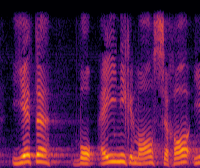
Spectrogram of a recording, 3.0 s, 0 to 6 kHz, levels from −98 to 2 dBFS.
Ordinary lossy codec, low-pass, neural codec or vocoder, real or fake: none; 5.4 kHz; none; real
